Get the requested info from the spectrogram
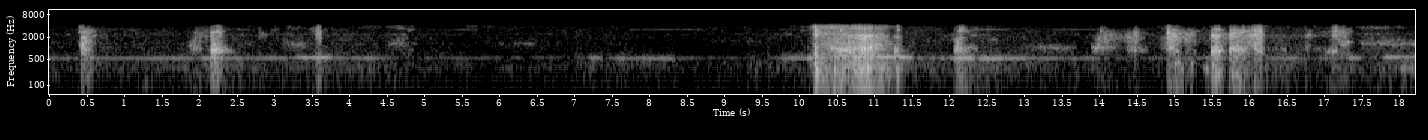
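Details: Labrador Retriever reacting to a vacuum cleaner: short scattered barks, with loud harsh bursts near the middle and again toward the end, over a steady even hum and quiet gaps.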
